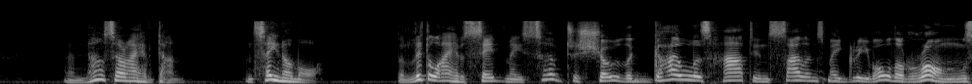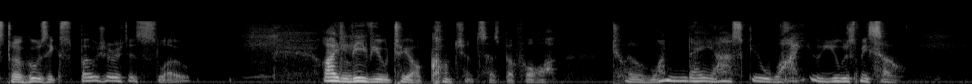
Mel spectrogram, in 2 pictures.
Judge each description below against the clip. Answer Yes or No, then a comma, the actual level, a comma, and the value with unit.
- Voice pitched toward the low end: No, medium, 145 Hz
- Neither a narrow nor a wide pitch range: No, wide, 6.3 semitones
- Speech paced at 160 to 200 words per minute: Yes, average, 165 wpm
